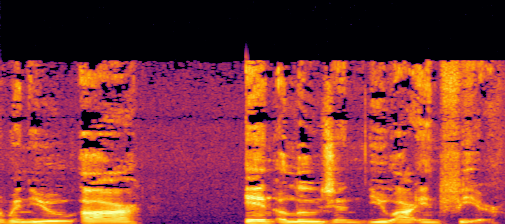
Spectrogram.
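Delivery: each word set down slowly; slow, deliberate teaching. Shown as a demonstration. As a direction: let every word land, unhurried. Slow emphatic teaching line.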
